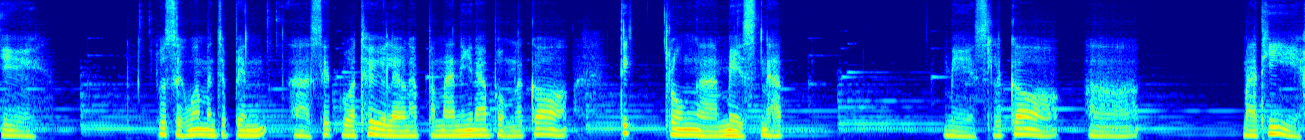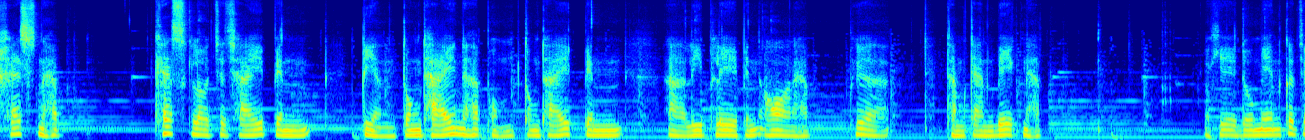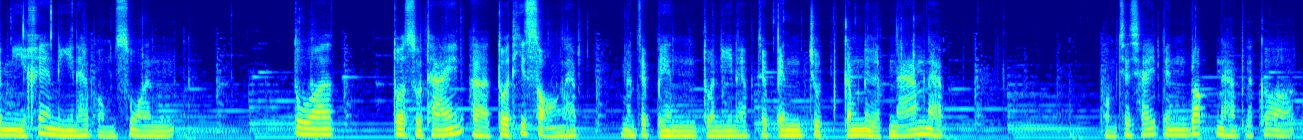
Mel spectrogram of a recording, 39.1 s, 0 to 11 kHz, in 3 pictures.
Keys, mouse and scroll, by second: 1.3 click, 2.6 click, 3.8 middle click, 7.3 click, 10.0 scroll down 1, 13.2 scroll up 1, 13.6 scroll down 1, 14.8 click, 19.8 click, 20.6 click, 23.5 middle click, 23.6 middle click, 24.9 scroll down 1, 24.9 scroll up 1, 25.4 middle drag, 26.1 drag, 27.3 `, 28.2 a, 28.8 shift+middle drag, 30.0 middle click, 30.5 shift+middle click, 31.8 shift+a, 33.7 click, 34.3 middle drag, 34.8 scroll down 1, 35.0 `, 35.8 shift+middle click, 36.1 g, 36.8 click, 37.1-37.4 scroll down 1, 37.4 middle click, 38.8 s.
